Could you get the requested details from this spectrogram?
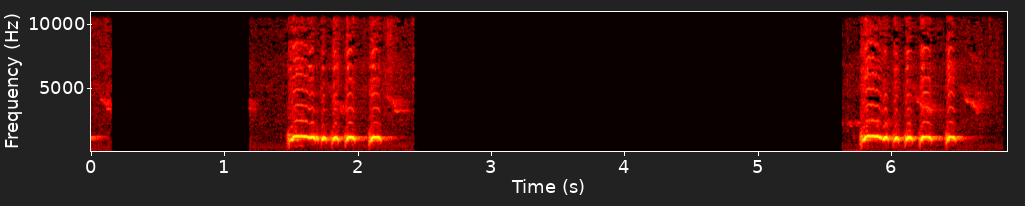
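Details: Local Zebra Dove singing with a big voice: two loud cooing phrases, each a quick run of about six pulsed, rolling notes lasting around a second, separated by four seconds of silence.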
